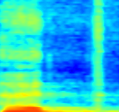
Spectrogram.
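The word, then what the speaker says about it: heard: ada quote yang menarik be hur not hur membacanya sama meskipun tulisannya beda jadi bunyinya sama-sama H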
